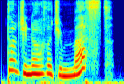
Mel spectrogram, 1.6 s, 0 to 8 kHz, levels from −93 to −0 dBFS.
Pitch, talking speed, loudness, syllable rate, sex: 265 Hz, 230 wpm, -14 LUFS, 4.6 syllables/s, female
